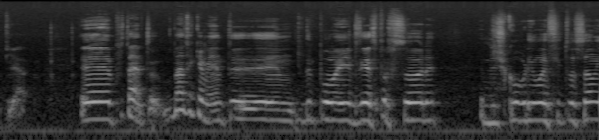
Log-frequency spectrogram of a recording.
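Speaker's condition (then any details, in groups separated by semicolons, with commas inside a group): Cerebral palsy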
